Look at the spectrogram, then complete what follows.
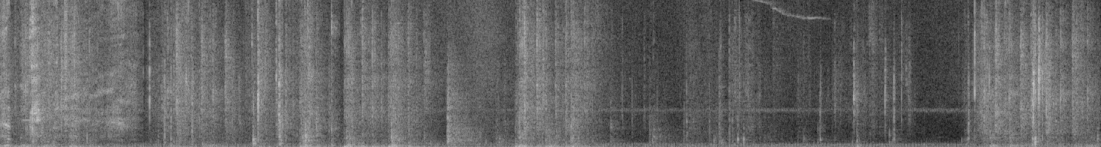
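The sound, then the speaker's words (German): Someone bangs on the locked door of a room in a house, a long run of heavy, irregular thuds and knocks, loud, continuing throughout and easing slightly toward the end. “Die Tür! Da!”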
